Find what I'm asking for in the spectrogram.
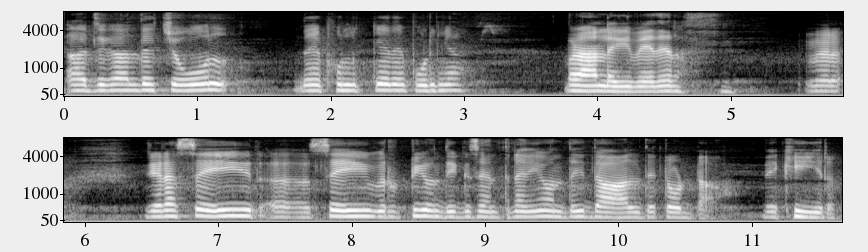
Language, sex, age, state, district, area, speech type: Dogri, female, 30-45, Jammu and Kashmir, Reasi, rural, spontaneous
